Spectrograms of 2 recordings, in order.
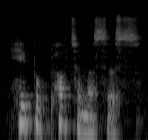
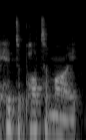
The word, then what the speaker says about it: hippopotamuses: Hippopotamuses. I really couldn't have told you what the plural of a hippopotamus was. I probably would have said hippopotami. But it's hippopotamuses.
